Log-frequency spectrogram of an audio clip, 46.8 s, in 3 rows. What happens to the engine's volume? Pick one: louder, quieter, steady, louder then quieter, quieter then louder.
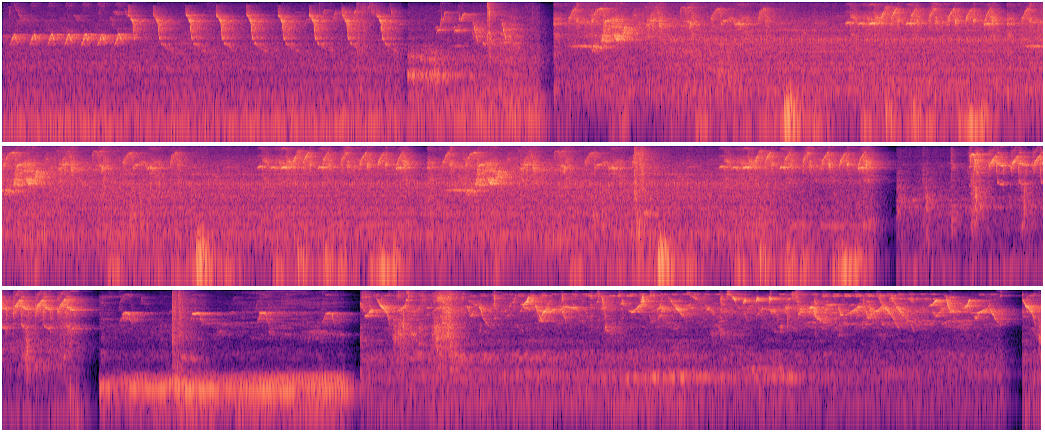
steady.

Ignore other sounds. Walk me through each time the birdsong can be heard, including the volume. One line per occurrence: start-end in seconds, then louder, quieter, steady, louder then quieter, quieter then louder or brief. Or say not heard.
0.0-46.7 steady.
